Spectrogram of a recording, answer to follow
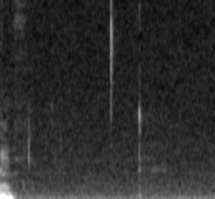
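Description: Near quiet room tone with two faint, brief clicks about a second in, a few tenths of a second apart.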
